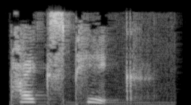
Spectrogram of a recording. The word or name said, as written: Pikes Peak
